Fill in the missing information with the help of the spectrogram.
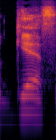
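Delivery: gif as GHIF, then as JIF; both gif pronunciations. Shown as a demonstration. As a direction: contrast the first sound of gif. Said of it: "where it's actually gif".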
